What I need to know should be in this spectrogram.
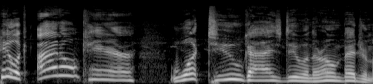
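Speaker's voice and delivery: drawn-out, slow, high put-on Southern American drawl. Imitating guys who claim they don't care, put-on southern accent. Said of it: "I'm giving them a southern accent for some reason".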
